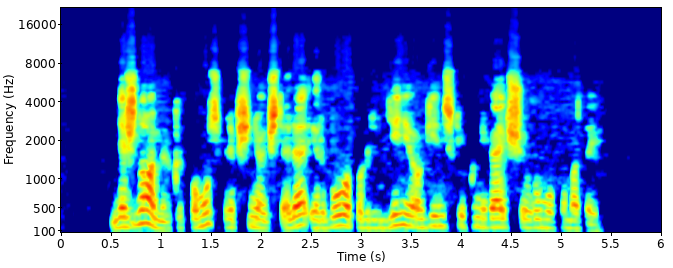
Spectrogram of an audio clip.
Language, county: Lithuanian, Vilnius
